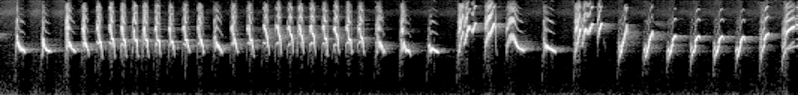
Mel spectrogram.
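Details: Murai batu, or white-rumped shama, singing in a training recording for songbirds, full of fill-ins and tembakan: a fast regular series of sharp, sweeping notes about four per second, then varied swooping whistles and high chips.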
